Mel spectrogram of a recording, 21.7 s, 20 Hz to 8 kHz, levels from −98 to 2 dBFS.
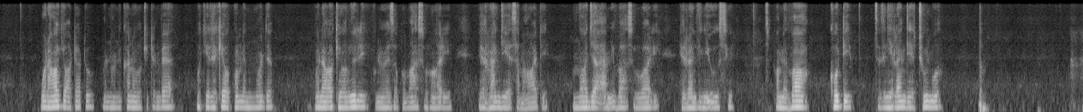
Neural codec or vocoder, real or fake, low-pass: codec, 24 kHz, 0.9 kbps, WavTokenizer, small release; fake; 7.2 kHz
